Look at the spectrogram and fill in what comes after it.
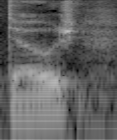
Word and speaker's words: Doge: But they just put an E on the end because he's dog. Dog. Dog. Pronounced Doge. Because a lot of you assholes say Jif.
